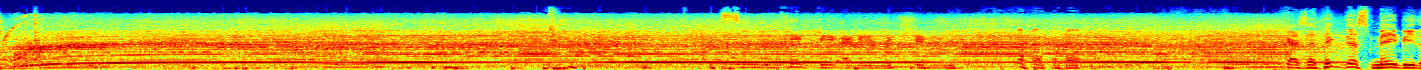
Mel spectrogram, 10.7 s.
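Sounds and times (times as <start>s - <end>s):
vacuum cleaner running: 0.0s - 10.5s
laughter: 3.3s - 10.2s
speech: 9.7s - 10.6s.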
